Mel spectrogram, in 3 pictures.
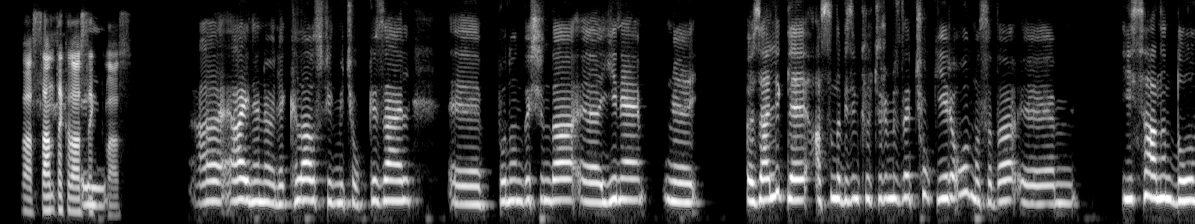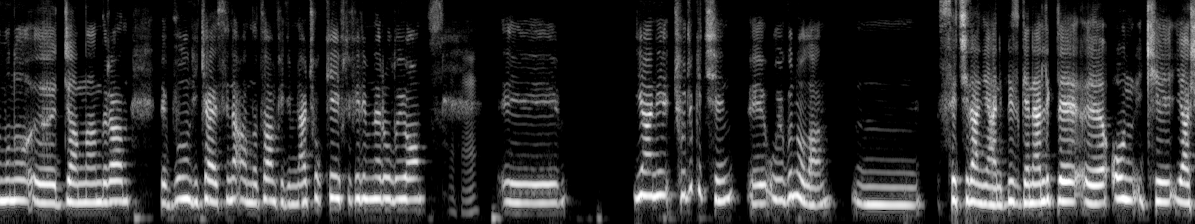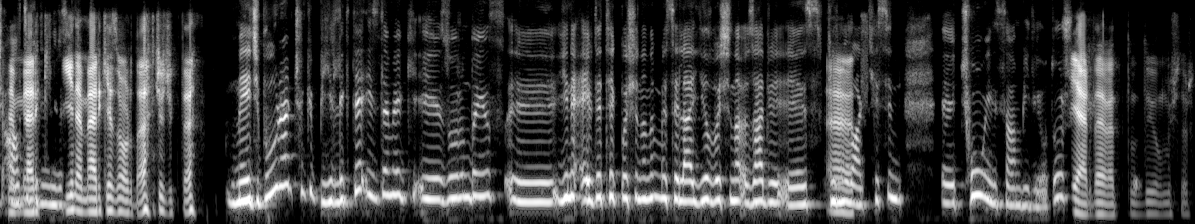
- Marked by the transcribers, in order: other background noise; laughing while speaking: "orada çocukta"; tapping
- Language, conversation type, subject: Turkish, podcast, Hafta sonu aile rutinleriniz genelde nasıl şekillenir?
